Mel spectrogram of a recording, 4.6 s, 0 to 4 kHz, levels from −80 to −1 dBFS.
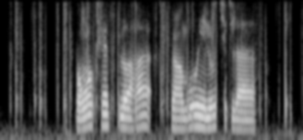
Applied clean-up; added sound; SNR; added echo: neural diffusion model UNIVERSE++.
